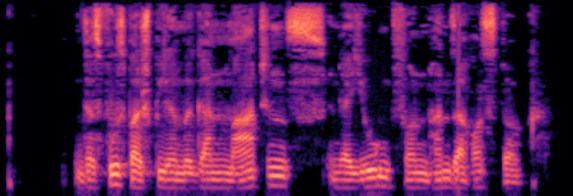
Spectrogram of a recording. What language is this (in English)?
German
